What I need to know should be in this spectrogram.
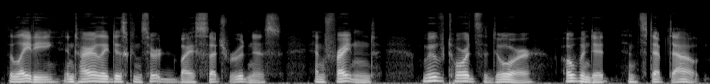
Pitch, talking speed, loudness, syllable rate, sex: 120 Hz, 150 wpm, -18 LUFS, 5.8 syllables/s, male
